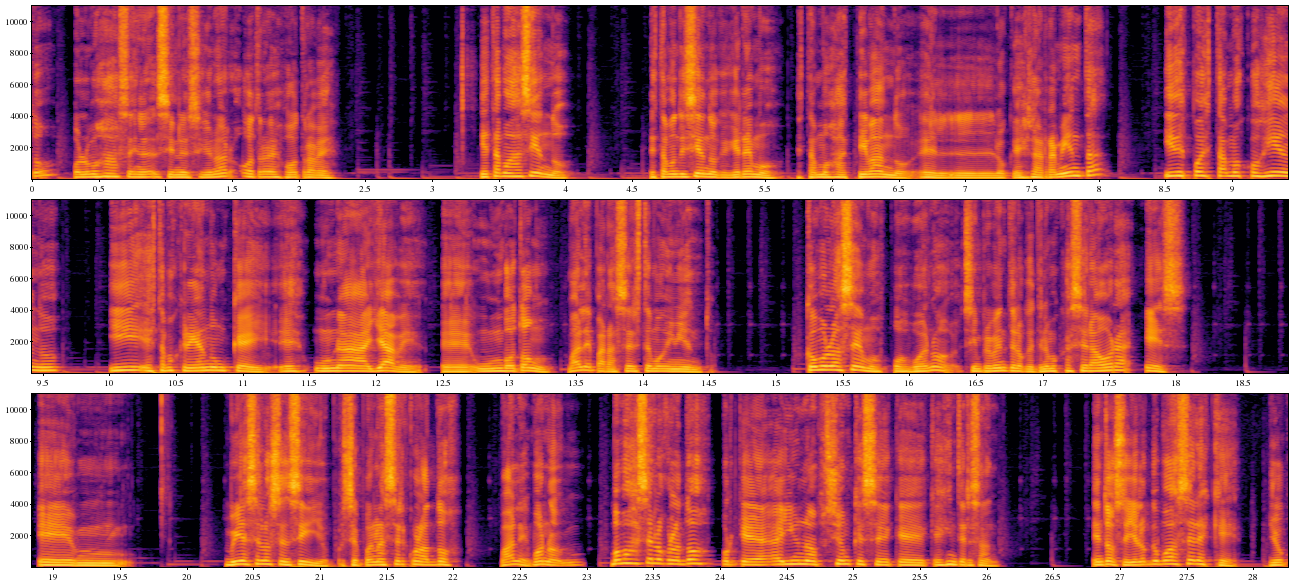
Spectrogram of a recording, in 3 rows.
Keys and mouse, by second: 0.9 click, 28.0 shift+middle click.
